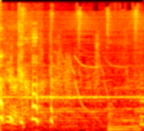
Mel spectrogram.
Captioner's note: crying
